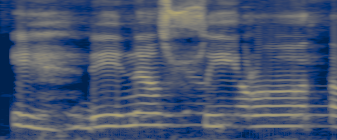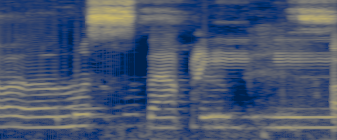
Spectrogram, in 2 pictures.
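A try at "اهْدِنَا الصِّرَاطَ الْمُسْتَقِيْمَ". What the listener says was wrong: Oke, huruf tebal, huruf shad di situ ihdinas si, jangan juga jangan monyong. Huruf tebal, huruf shad itu huruf tebal. Jadi Bunda coba lafalkan si jangan pakai monyong. Coba Bunda itu melafalkannya tadi begini. Ihdinas. Nah, kerasa banget, jangan monyong. Bunda coba lafalkan si coba. Si.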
